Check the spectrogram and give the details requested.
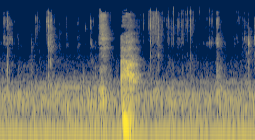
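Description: Close-up chewing and crunching on a fried egg roll, with small crackling clicks throughout and one louder sound about halfway through.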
